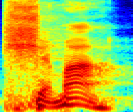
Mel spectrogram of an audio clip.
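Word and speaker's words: שמע: palabra de Oye o escucha en hebreo se pronuncia y se dice shem shem hemos escuchado nosotros shem no el shem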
